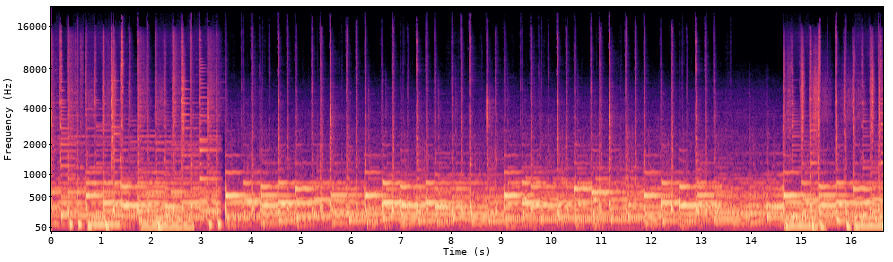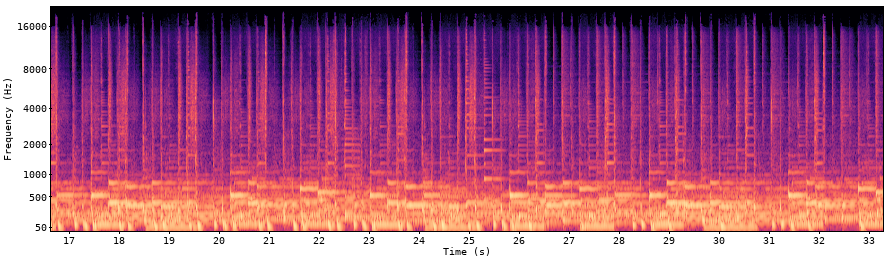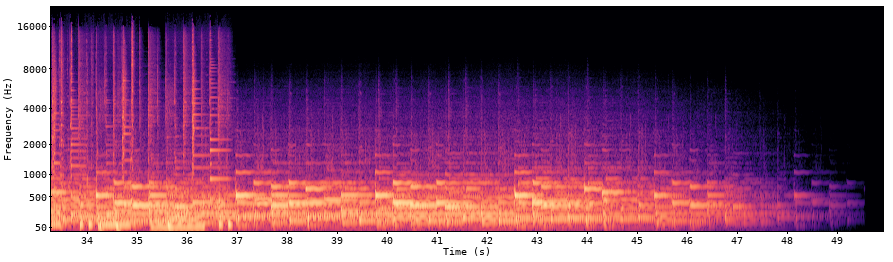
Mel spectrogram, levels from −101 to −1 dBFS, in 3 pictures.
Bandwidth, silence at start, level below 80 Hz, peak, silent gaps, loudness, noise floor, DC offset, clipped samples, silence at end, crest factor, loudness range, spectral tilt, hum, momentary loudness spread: 16.5 kHz; 0 s; -22 dBFS; 0 dBFS; none; -14 LUFS; -66 dBFS; under 0.1%; under 0.1%; 2.65 s; 14 dB; 3 LU; -7 dB/octave; none; 6 LU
